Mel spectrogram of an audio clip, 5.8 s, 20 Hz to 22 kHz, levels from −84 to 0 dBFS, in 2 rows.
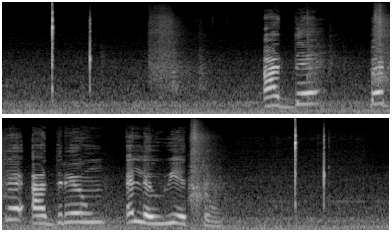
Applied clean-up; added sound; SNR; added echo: none; Fire; 12 dB; none.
